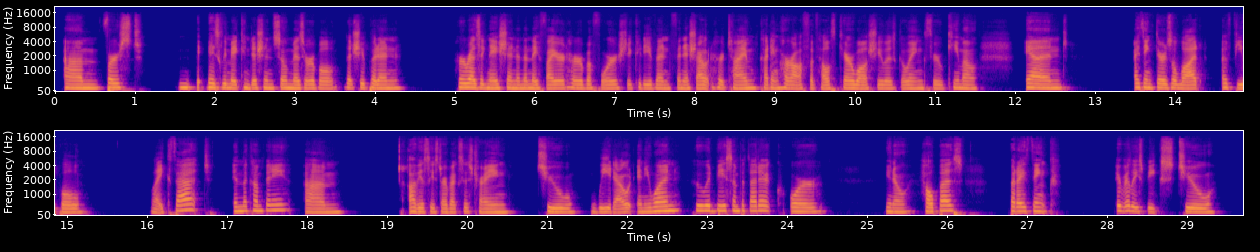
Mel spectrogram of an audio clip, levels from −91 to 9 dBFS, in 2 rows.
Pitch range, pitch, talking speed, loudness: 165-190 Hz, 175 Hz, 150 wpm, -21 LUFS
